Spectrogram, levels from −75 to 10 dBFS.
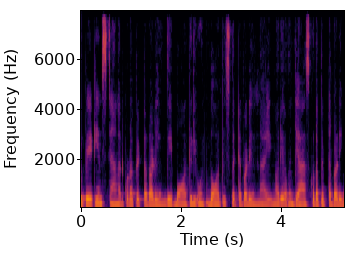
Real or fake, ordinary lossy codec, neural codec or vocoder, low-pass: fake; none; codec, 16 kHz, 1 kbps, X-Codec, HuBERT features, trained on general audio; none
